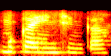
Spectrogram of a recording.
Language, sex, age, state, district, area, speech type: Tamil, female, 18-30, Tamil Nadu, Nilgiris, urban, conversation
